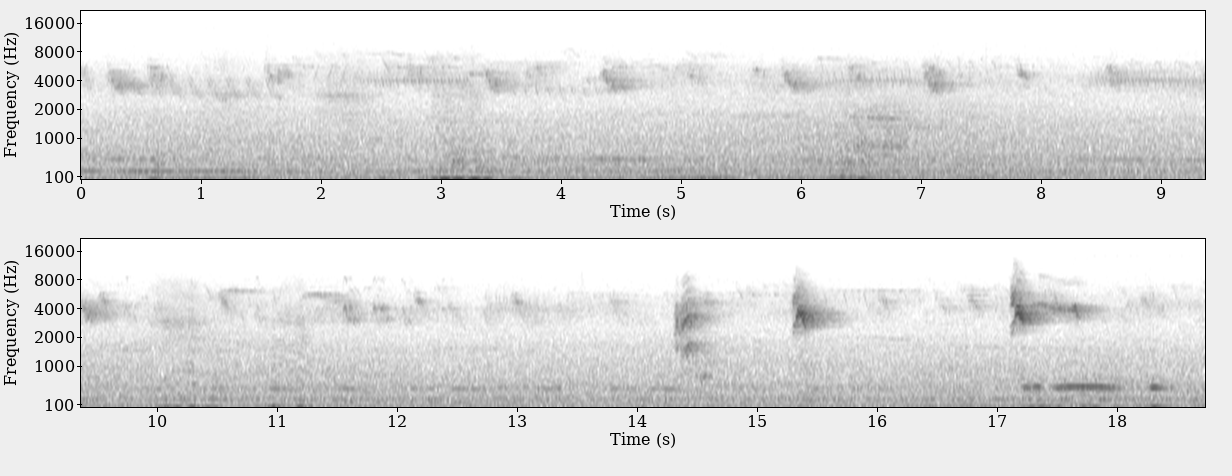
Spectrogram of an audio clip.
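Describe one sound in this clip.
Birds chirp and shriek overhead, with a few loud, sharp calls passing close by.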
